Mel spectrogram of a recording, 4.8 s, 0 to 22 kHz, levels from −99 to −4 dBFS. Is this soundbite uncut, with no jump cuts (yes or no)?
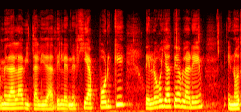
no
